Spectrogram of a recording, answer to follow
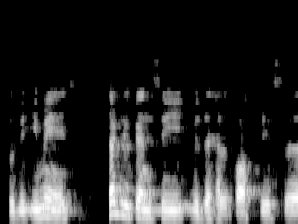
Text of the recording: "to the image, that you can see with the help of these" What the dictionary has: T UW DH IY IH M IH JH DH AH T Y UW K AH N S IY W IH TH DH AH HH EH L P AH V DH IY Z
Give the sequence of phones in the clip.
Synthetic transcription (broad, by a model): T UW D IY IH M IH JH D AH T Y UW K AH N S IY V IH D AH HH EH L P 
